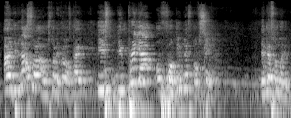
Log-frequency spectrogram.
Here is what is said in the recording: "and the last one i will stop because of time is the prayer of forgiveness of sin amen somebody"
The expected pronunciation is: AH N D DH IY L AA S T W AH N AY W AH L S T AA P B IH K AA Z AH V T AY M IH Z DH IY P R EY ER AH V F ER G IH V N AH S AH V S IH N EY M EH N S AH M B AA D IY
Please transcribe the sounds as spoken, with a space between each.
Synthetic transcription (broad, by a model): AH N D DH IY L AA S T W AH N AY W AH L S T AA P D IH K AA AH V T AY M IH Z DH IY P R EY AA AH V F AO G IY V N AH S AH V S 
